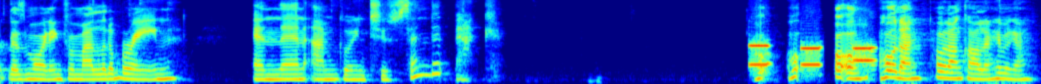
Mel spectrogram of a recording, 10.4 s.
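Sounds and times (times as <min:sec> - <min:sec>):
speech: 0:00.0 - 0:01.9, 0:02.5 - 0:05.0, 0:07.9 - 0:10.4
telephone keypad dialing tones: 0:07.5 - 0:08.8.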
